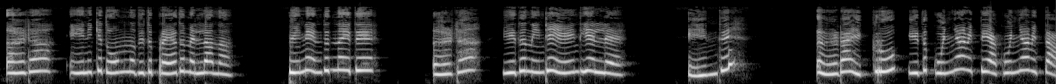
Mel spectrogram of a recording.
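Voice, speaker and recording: A performer voicing an excitable, nosy young boy in a cartoon, chattering out questions. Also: very high-pitched, moderate pace, pauses often. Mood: excited. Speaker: cartoon character. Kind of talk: cartoon voice acting.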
